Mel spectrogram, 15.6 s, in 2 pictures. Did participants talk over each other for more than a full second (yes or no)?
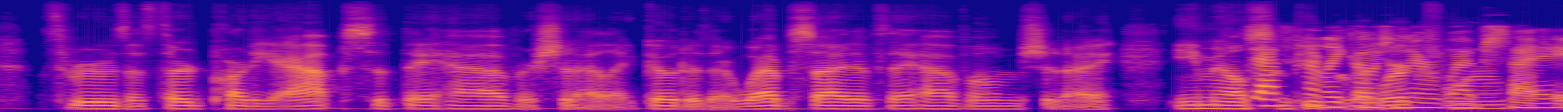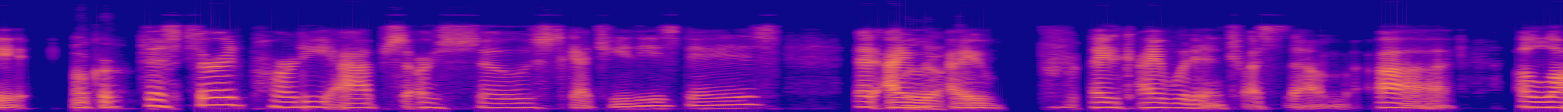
yes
